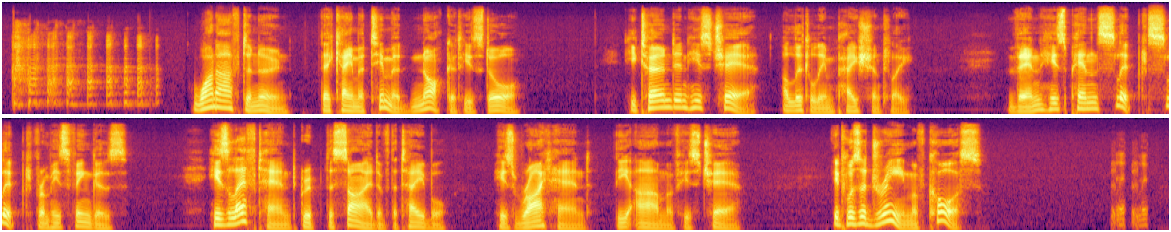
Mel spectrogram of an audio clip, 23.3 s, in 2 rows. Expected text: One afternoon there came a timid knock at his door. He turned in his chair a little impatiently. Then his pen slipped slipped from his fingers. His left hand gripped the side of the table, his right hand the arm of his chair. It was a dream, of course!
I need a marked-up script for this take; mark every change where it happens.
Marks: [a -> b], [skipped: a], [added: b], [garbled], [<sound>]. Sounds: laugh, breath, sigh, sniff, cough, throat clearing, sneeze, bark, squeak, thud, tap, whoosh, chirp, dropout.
[laugh] One afternoon there came a timid knock at his door. He turned in his chair a little impatiently. Then his pen slipped slipped from his fingers. His left hand gripped the side of the table, his right hand the arm of his chair. It was a dream, of course! [laugh]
